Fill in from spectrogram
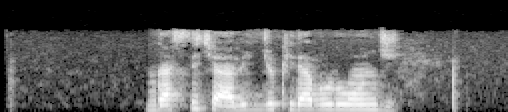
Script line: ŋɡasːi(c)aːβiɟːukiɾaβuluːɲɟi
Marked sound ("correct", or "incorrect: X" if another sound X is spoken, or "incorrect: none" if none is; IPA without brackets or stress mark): correct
